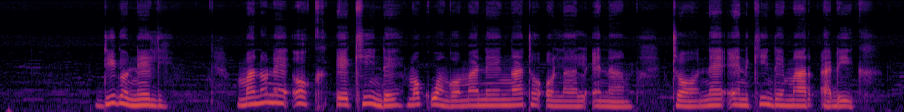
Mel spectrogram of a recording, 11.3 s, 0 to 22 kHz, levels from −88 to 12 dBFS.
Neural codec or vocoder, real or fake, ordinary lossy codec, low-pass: none; real; none; none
